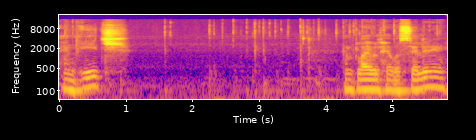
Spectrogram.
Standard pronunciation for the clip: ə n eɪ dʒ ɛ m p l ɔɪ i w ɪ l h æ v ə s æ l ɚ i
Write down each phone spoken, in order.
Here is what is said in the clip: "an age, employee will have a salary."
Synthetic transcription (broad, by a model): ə n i tʃ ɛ m p l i w ɪ l h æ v ə s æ l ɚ i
